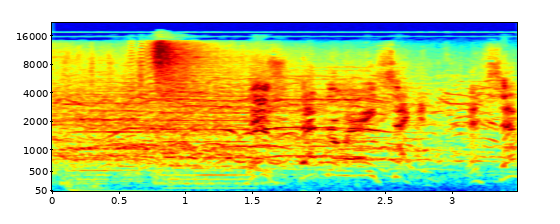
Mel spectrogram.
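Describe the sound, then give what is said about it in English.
A large crowd cheers and shouts at the Punxsutawney Phil groundhog ceremony, many voices overlapping in a loud, continuous roar with scattered whoops rising above it, steady for a few seconds. “Phil stares at the crowd in bewilderment.”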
